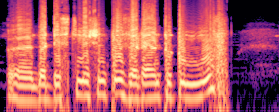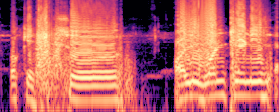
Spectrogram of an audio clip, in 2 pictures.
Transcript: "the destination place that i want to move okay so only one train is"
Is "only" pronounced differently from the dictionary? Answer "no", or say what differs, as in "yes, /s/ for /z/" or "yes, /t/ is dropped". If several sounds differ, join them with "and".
yes, /n/ is dropped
